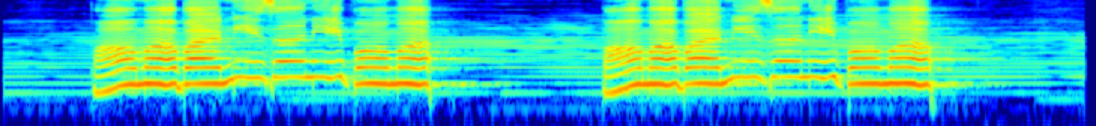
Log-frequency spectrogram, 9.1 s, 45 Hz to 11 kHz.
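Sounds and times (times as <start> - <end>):
carnatic music in raga mandari: 0.0 - 9.1.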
